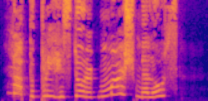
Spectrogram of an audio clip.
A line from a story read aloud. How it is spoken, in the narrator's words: exclaimed Skippito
